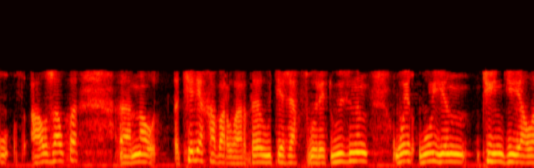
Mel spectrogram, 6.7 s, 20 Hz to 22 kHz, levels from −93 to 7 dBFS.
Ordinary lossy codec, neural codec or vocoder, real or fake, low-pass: AAC, 16 kbps; none; real; 7.2 kHz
